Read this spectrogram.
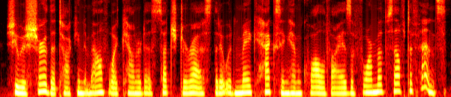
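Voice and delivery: usual speaking voice

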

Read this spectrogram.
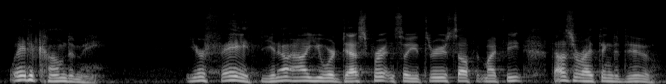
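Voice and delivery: put-on low, soft and gentle, like praising a child; tender Jesus voice. Jesus gently commends the healed woman, tender and soft. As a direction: speak it softly as a loving father.

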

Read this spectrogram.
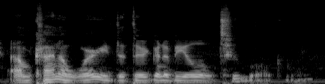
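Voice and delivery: low, hushed confiding; softened, low-pitched aside to companions; whisper. Acted. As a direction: lean in and confide a worry, softly.

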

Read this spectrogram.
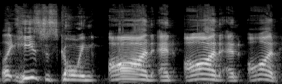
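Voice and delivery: loud, high, worked-up retelling. Real, not acted. Fan raves about a favorite dub scene, loud excited gushing. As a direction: gush at full volume, pushed up in pitch.

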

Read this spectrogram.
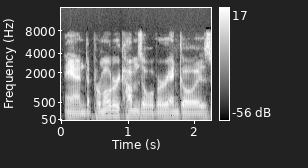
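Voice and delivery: ordinary talk

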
